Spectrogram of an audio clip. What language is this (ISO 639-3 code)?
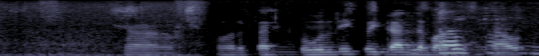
pan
